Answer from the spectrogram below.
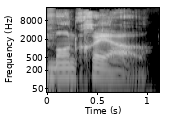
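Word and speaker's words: Montréal: You don't pronounce the T? – The French way of saying Montreal is Montreal.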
